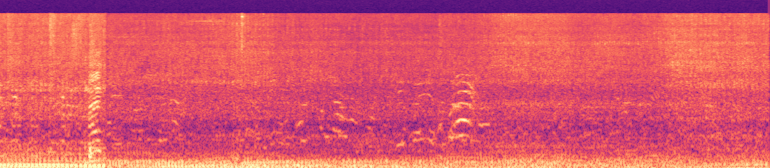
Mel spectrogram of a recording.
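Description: Motorbike engines rumble past.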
